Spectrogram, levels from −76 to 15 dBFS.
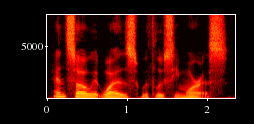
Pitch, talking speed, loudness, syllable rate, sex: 135 Hz, 180 wpm, -20 LUFS, 4.3 syllables/s, male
